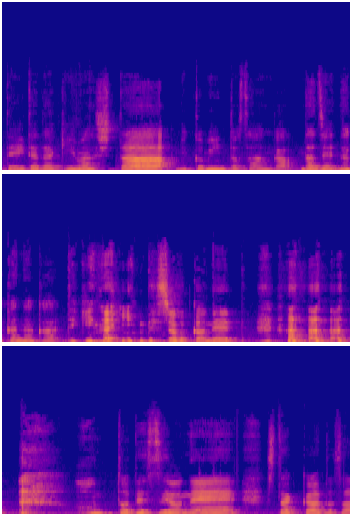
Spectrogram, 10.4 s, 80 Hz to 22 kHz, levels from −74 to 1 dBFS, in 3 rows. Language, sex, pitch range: Japanese, female, 150-215 Hz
